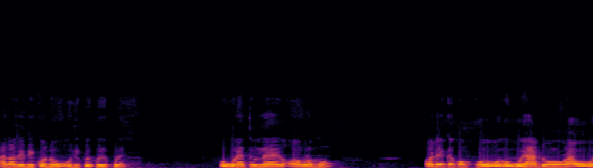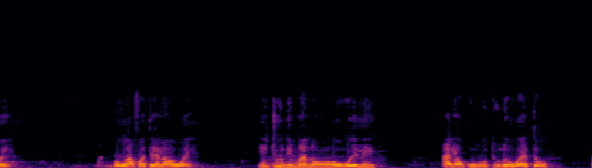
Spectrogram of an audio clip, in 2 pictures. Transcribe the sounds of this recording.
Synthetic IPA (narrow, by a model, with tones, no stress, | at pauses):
a˨lɔ˦ɖɪ˧nɪ̃˧kɔ˧no˦˨wu˨˦li˦˨k͡pe˦k͡pe˦k͡pe˦ | o˨wo˨ɛ˦t̪ʊ˦lɛ˦ɔ˦ɣlɔ˦mɔ̃˦ | ɔ˦le˦ke˦ko˦ko˦˨o˨we˨˦a˨dʊ˦a˨wʊ˨wɛ˨ | o˨wo˨a˦fɔ˧t̪ɪ˦ɛ˨˦lɔ˦˨wɛ˨ | i˦t͡ʃu˦nĩ˨mã˨nʊ̃˦wo˨we˨˦li˦ | a˨˦jo˦ku˨wu˨t̪u˨no˦˨wɛ˦t̪ʊ˦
